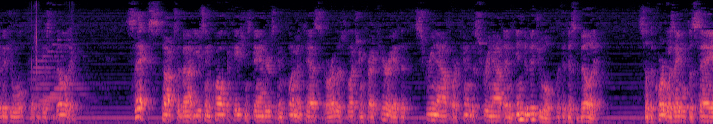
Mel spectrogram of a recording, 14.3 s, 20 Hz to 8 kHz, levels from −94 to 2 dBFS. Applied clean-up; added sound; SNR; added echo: none; Chime; 19 dB; reverberation time 0.6 s.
